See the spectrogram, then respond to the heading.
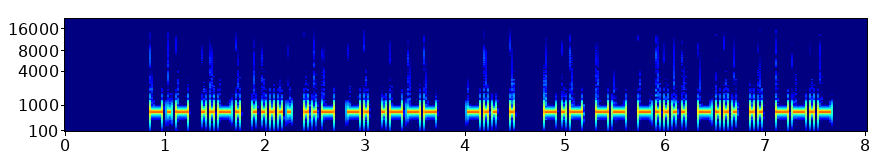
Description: Morse code, heard as a keyed tone, about 28 wpm, 700 Hz. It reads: KF5UNJ DE KM6BIQ
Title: USA Callsign DE Callsign 28wpm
